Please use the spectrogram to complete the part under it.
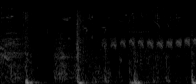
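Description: Horses in Red Dead Redemption 2, hooves clopping in an irregular rhythm with soft snorts and a faint whinny, close and fairly quiet.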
